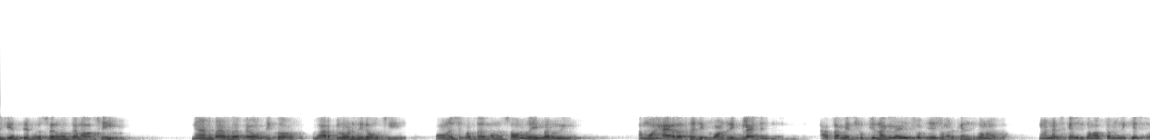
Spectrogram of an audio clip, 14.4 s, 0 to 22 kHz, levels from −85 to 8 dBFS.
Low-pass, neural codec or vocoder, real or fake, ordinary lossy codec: 3.6 kHz; codec, 24 kHz, 1.2 kbps, DualCodec; fake; none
